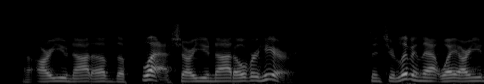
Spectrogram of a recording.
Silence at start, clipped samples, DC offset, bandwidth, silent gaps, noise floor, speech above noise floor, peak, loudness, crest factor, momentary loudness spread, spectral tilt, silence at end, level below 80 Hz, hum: 0.25 s; under 0.1%; under 0.1%; 16.5 kHz; none; -87 dBFS; 45 dB; -22 dBFS; -43 LUFS; 20 dB; 12 LU; -6 dB/octave; 0 s; -80 dBFS; none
